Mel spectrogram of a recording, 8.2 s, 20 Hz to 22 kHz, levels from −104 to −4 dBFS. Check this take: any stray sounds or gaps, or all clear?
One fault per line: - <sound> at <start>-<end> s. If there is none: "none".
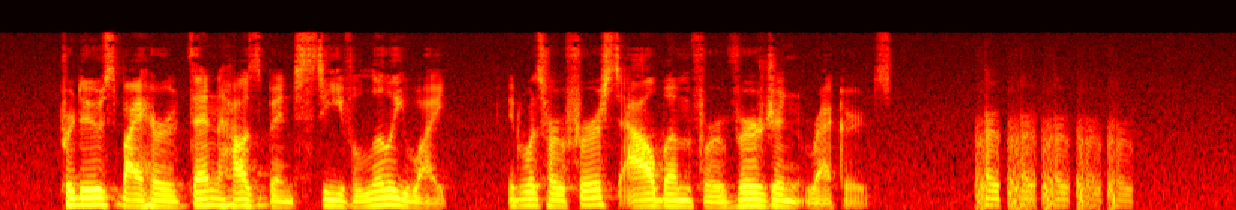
- laugh at 6.5-7.6 s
